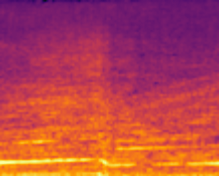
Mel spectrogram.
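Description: A car engine's pitch drops suddenly as a gear shifts.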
